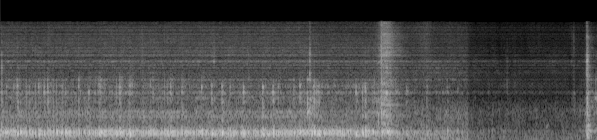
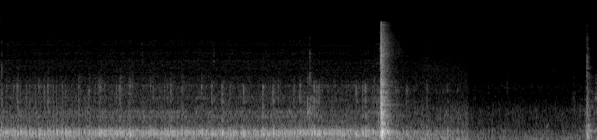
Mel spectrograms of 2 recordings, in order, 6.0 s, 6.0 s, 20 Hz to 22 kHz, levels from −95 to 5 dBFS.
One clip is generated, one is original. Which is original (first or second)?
second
